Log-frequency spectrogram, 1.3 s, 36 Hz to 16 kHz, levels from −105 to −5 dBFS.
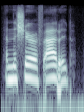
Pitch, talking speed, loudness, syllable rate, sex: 210 Hz, 190 wpm, -14 LUFS, 5.8 syllables/s, female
